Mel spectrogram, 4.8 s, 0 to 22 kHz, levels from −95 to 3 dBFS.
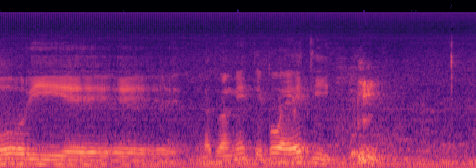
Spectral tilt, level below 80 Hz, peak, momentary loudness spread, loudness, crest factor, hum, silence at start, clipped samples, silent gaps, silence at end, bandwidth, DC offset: -6.5 dB/octave; -42 dBFS; -6 dBFS; 13 LU; -24 LUFS; 18 dB; none; 0 s; under 0.1%; none; 0 s; 16.5 kHz; 0.7%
